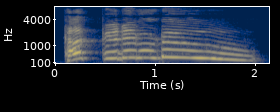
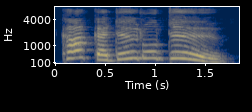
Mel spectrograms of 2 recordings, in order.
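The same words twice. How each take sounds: First: High, slow full rooster crow; the rooster shows how it's done; real rooster crow. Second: Higher, slow trying crow, less like a bird; a man trying to crow like the rooster; man's attempt at crowing. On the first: Acted. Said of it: "Now listen to me". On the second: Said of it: "Listen to me try it".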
